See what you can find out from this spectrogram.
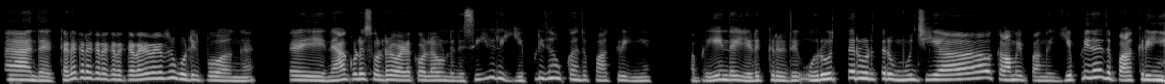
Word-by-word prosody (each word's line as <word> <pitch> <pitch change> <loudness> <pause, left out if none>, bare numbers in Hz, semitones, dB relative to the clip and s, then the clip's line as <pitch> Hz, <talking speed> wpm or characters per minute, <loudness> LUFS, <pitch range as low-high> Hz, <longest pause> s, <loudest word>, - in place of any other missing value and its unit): ஆ, - - +2 0.2
அந்த 190 -1 +1 0.2
கட 205 - +2
கட 305 - +3
கட 265 -2 +2
கட 225 - +2
கடகடன்னு 270 +7 +3
கூட்டிட்டு 220 -5 0
போவாங்க. 175 -3 0 0.5
அ - - +1 0.4
நான் 225 +5 +2
கூட 245 0 +2
சொல்ற 220 -1 0
வழக்கம்லாம் 195 -1 0
உண்டு. 180 -2 -4
இந்த 165 - -4
சீரியல 280 +6 -3 0.2
எப்டிதான் 285 - -2
உட்காந்து 210 -4 -3
பார்க்குறீங்க. 185 -2 -5 0.5
அப்படியே 175 +3 -2
இந்த 210 -1 +2
எடுக்கிறது. 185 +1 -1 0.2
ஒரு 200 +3 +4
ஒருத்தர் 285 +4 +1
ஒருத்தர் 250 -1 +1
மூஞ்சியா 220 +1 +1 0.5
காமிப்பாங்க. 205 -4 0 0.2
எப்படிதான் 310 +10 0
இத 275 - +1
பார்க்குறீங்க? 205 0 +3
215 Hz, 160 wpm, -23 LUFS, 190-250 Hz, 0.5 s, ஒரு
